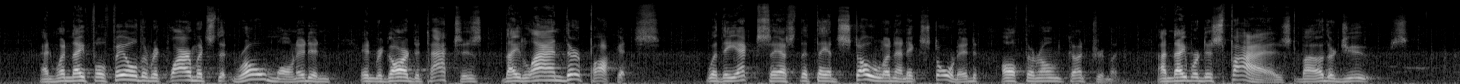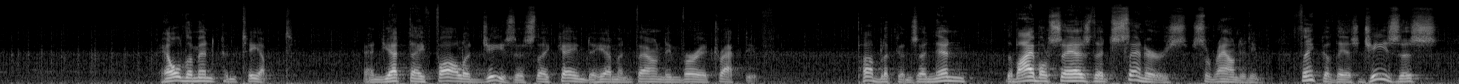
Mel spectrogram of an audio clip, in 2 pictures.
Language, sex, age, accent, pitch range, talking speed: English, male, 60-79, American, 125-160 Hz, 145 wpm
